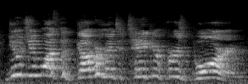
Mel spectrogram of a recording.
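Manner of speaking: high, loud mock conspiracy-video headline; mock alarmist title. Host mocking a conspiracy theorist's newest video, loud mock alarm. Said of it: "Jones's newest video entitled".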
